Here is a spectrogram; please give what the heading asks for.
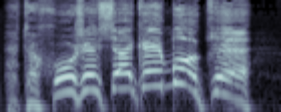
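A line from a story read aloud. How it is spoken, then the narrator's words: Growled. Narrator (Russian): прорычал он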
